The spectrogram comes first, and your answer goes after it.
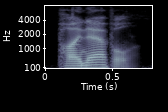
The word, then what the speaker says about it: pineapple: And this uh the the word pineapple, I think, is supposed to be stressed on the first syllable on the pi. Pineapple. But he says it pineapple. Whistle. Pineapple. Whistle. Pineapple. I would defer with that. I think believe it's pineapple.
